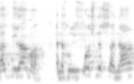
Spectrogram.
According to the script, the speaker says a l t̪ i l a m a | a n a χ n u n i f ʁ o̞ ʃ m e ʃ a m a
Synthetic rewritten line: a l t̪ i l a m a | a n a χ n u n i f ʁ o̞ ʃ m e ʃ a n a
